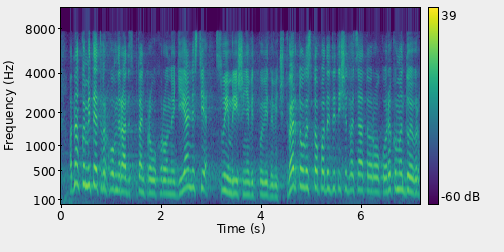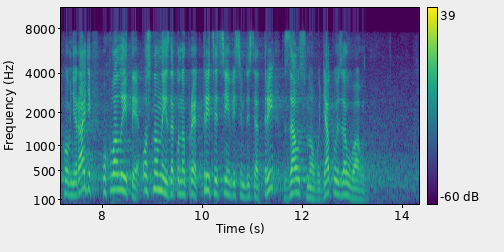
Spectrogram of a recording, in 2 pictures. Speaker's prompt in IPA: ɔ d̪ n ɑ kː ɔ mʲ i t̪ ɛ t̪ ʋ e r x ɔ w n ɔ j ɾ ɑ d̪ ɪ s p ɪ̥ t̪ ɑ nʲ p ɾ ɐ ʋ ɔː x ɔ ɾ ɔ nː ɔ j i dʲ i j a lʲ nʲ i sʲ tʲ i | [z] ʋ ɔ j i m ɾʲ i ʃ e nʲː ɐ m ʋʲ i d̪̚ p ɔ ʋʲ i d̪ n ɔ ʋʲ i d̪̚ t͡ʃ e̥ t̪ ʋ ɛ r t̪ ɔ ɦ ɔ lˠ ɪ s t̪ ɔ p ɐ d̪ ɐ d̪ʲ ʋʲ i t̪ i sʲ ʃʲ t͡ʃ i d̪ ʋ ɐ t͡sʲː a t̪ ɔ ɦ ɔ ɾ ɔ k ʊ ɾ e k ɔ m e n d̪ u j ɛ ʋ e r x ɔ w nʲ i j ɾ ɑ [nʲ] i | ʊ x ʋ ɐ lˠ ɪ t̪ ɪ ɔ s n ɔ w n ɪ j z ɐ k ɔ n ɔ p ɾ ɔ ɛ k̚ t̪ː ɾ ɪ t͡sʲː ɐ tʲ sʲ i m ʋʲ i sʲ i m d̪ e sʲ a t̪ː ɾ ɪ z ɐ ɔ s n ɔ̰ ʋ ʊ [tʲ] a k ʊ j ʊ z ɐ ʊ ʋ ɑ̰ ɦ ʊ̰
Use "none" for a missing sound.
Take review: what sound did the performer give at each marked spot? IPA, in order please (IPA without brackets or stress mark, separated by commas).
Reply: s, dʲ, dʲ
